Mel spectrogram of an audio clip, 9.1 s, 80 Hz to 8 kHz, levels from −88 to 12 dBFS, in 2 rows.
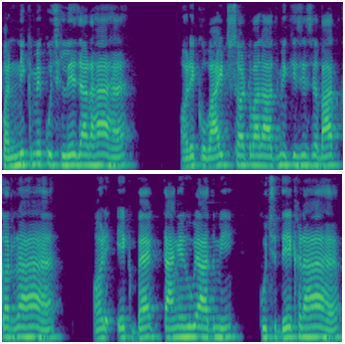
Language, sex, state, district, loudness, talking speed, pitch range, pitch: Hindi, male, Bihar, Muzaffarpur, -16 LUFS, 190 wpm, 165-175 Hz, 170 Hz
